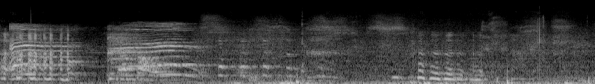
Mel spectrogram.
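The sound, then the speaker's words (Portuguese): A baby cries in short, high wailing bursts, with adults talking over and between the cries. “Aí, vamos pegar o chorinho dele pra vinheta.”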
